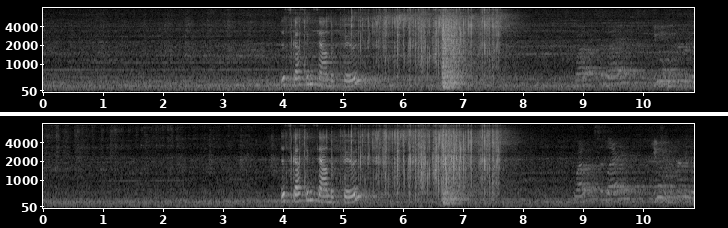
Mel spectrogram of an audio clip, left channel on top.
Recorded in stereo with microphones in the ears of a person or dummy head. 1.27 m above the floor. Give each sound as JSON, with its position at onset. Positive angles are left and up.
{"t": 4.0, "sound": "crumpling", "side_deg": -30, "distance_m": 0.5}
{"t": 6.7, "sound": "a gunshot", "side_deg": 15, "distance_m": 1.1}
{"t": 8.8, "sound": "a woman speaking", "side_deg": -50, "distance_m": 4.0}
